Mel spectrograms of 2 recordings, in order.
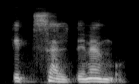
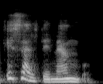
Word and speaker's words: Quetzaltenango: Hay algunas personas que dicen quesal, pero lo normal es decir Quetzal, Quetzaltenango. En otras palabras vamos a encontrar la simplificación. Por ejemplo, hay quienes dicen Quetzaltenango, no Quetzaltenango.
